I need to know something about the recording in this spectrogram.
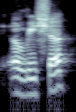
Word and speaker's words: Elisha: All of it, but if you don't mind a little bit of clarity, with the pronunciation of the name, it's actually Elisha. So Elisha.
